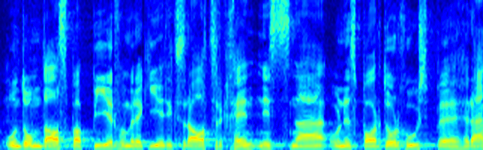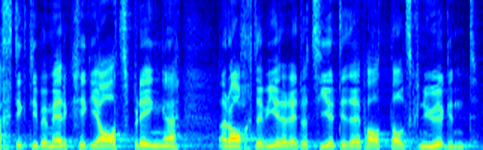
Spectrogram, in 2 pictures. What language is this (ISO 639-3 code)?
gsw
